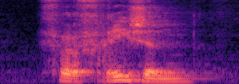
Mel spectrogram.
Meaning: 1. to thoroughly freeze, to completely freeze 2. to freeze to death
- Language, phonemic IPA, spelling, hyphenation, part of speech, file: Dutch, /ˌvərˈvrizə(n)/, vervriezen, ver‧vrie‧zen, verb, Nl-vervriezen.ogg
